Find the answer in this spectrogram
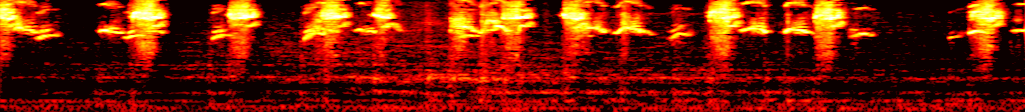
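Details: Baby mynas calling while a parent arrives with food, giving shrill, thin squeaks in quick clusters with short gaps between them, against a faint low background drone.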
